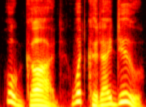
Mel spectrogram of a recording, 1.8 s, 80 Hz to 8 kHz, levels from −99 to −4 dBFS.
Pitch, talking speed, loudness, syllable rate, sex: 145 Hz, 195 wpm, -19 LUFS, 3.8 syllables/s, male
